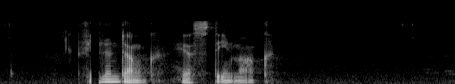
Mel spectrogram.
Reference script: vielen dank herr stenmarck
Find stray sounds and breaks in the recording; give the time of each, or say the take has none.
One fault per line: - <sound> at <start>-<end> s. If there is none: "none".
- dropout at 0.9-1.0 s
